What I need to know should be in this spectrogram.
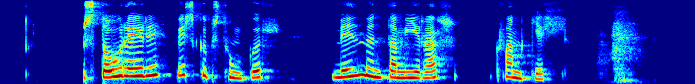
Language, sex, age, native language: Icelandic, female, 40-49, Icelandic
